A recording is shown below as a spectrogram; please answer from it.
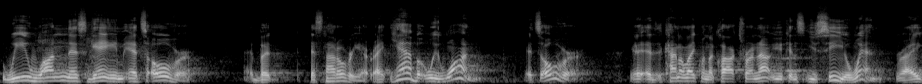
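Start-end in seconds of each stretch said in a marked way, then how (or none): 0.0-2.0 gloating. Retold or imitated. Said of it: "I think it's just like". 3.9-5.8 gloating. Retold or imitated. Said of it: "I think it's just like".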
